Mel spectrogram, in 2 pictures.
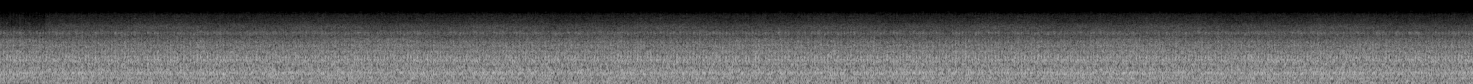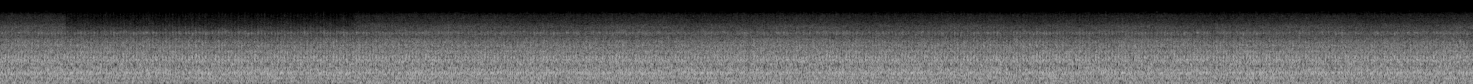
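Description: Water hisses from a fire hose.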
